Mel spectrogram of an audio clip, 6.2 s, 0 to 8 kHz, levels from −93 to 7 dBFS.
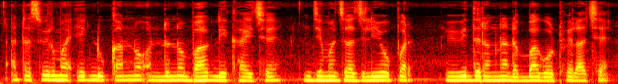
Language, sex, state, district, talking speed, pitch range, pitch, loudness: Gujarati, male, Gujarat, Valsad, 145 wpm, 135-145 Hz, 140 Hz, -16 LUFS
